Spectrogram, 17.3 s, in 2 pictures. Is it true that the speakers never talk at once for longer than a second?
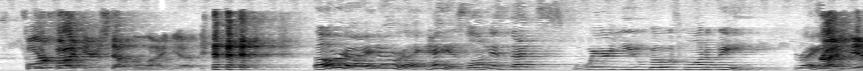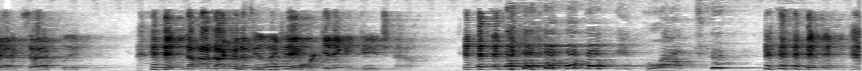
No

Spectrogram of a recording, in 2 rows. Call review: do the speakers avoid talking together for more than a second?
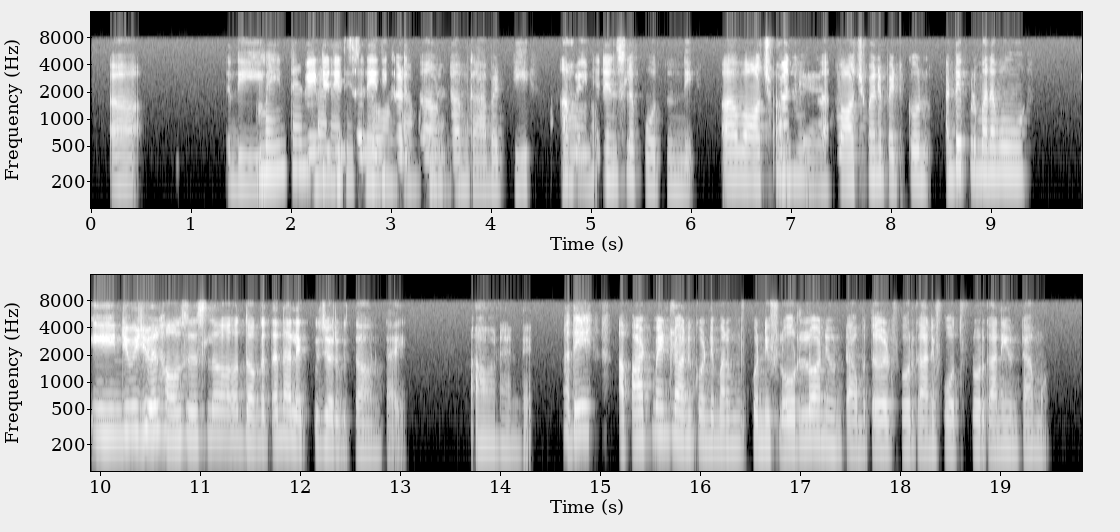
No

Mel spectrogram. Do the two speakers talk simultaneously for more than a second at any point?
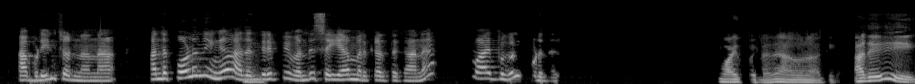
No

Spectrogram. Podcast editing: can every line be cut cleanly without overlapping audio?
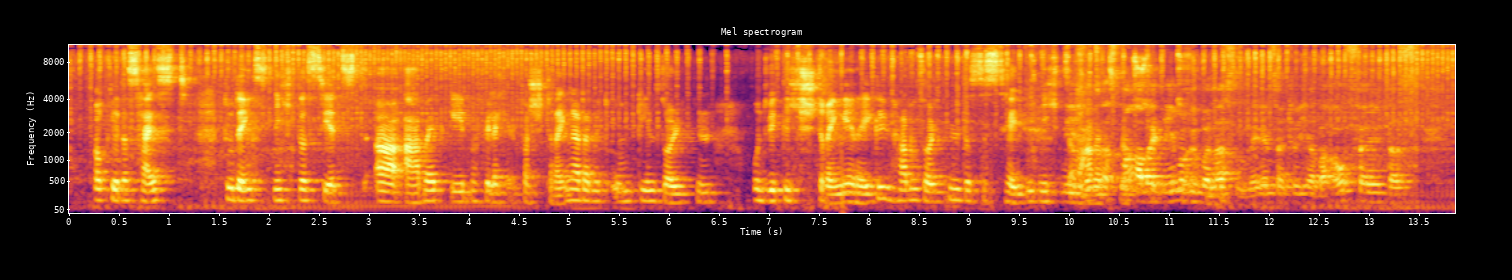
No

